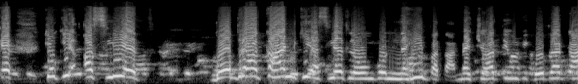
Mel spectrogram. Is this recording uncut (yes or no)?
yes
